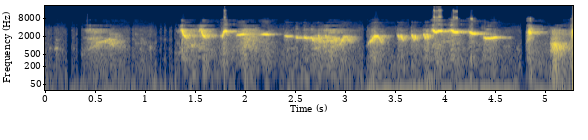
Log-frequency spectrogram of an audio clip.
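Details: Cucak ijo (greater green leafbird) singing continuously as a training tutor for songbirds: soft opening note, then loud clear whistles, slurred descending phrases and short chips in varied order.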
